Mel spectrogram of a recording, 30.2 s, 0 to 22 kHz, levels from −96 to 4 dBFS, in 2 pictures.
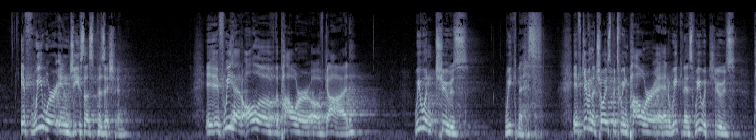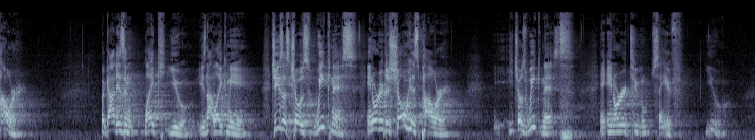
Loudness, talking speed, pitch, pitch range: -25 LUFS, 115 wpm, 150 Hz, 135-170 Hz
